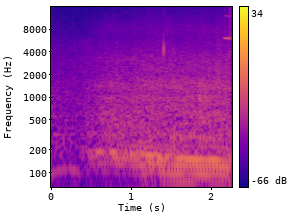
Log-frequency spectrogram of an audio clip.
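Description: Small motor scooter engine approaching, its steady low hum growing louder from about half a second in.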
